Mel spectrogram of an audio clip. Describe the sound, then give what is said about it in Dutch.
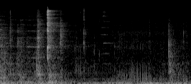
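Glasses being cleared away: a few sharp clinks and knocks, one bright ringing chime standing out, over a low steady background hum with no one talking. “Ik ga glazen opruimen.”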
